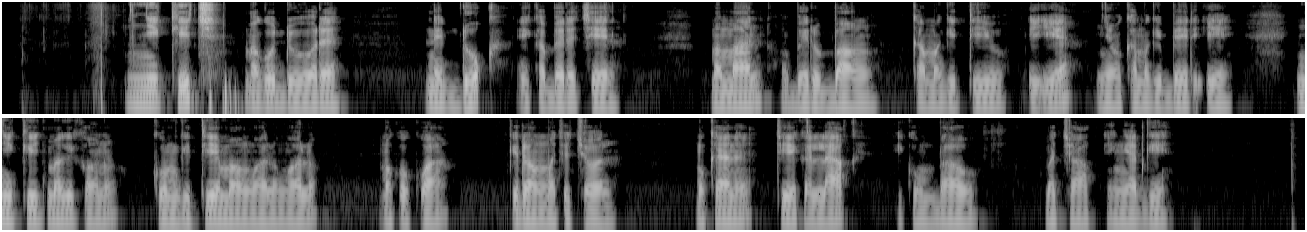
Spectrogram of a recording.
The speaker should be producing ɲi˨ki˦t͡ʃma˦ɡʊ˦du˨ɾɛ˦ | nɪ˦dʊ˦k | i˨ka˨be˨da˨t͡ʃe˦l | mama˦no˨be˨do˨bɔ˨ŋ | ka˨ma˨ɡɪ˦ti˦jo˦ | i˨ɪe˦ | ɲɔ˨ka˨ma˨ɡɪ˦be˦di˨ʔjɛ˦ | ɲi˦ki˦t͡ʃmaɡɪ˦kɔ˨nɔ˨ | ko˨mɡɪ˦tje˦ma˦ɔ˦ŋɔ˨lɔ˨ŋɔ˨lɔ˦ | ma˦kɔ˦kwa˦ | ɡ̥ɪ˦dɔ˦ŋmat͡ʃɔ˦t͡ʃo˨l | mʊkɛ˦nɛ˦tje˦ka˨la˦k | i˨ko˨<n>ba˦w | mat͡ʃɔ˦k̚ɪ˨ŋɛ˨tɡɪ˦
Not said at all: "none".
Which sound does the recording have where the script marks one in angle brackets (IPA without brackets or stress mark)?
m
